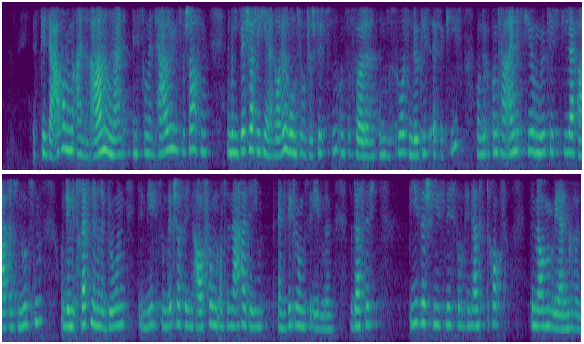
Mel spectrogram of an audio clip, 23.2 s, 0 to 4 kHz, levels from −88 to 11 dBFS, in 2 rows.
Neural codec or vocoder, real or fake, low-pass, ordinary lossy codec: codec, 16 kHz in and 24 kHz out, 0.6 kbps, FocalCodec, streaming, 4096 codes; fake; 3.6 kHz; none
